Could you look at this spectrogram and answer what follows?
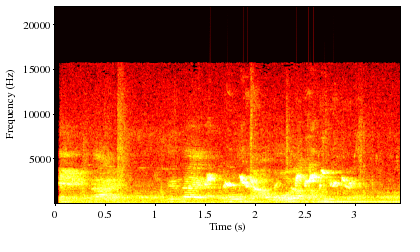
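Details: Red-whiskered bulbul singing during a trapping session on 10 September 2019, bright warbled phrases around the middle and end of the snippet, rising and falling, with a man's voice speaking briefly nearby.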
